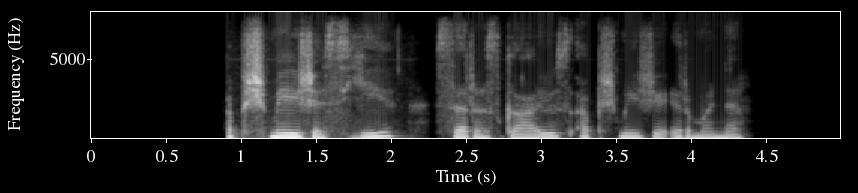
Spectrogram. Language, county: Lithuanian, Vilnius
